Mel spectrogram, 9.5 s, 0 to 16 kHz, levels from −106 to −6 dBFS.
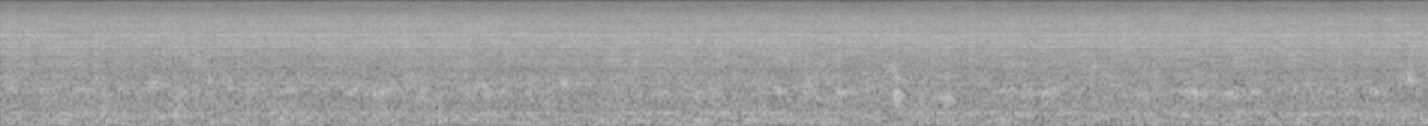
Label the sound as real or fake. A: fake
